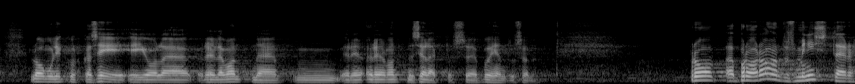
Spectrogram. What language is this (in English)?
Estonian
